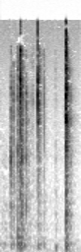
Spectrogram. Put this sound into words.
I recorded a lock while it locked up.
lock, switch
